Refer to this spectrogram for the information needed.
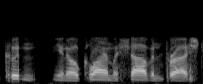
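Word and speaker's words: Chyavanprash: It's called Shavanprash. Shavanprash. And it's spelled Shyavanprash. So it's C-H-Y-A-V-A-N-P-R-A-S-H. So it looks like Shyavanprash. It's pronounced Shavanprash.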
